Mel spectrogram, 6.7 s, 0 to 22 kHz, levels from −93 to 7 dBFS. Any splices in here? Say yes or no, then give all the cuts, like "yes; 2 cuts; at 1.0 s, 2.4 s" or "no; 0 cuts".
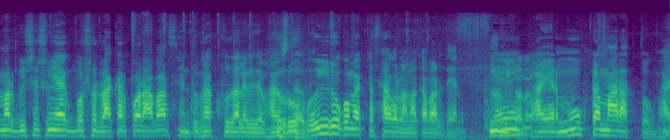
yes; 1 cut; at 4.9 s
